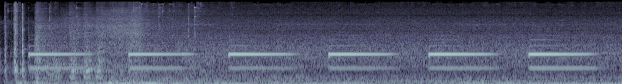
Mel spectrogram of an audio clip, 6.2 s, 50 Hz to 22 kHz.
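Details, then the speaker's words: 2012 Kia Forte with a random no-start, after the repair: it catches quickly and settles into a steady 900 rpm idle under a once-a-second chime, with no check engine light; it seems fixed, but time will tell. "starts idle's at a pretty good 900 rpm no check engine lights it might be fixed again time will tell"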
